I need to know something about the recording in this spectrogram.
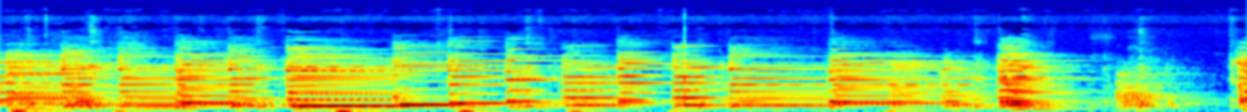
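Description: Digital piano played with both hands: a flowing passage of notes and chords, several a second. The phrase winds down and the last notes die away near the end.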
